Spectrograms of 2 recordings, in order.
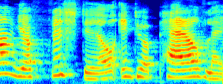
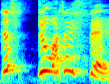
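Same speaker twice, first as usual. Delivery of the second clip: high, roaring, bellowing royal voice; 7 semitones higher than usual. Queen Aquafin orders the protesting sea creatures, roaring. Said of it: "she roared".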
